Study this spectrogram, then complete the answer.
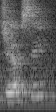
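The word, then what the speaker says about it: Joose: by barbara m heaven only knows how you pronounce her last name josie is it josie yes it's j-o-o-s-e yeah okay um and what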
